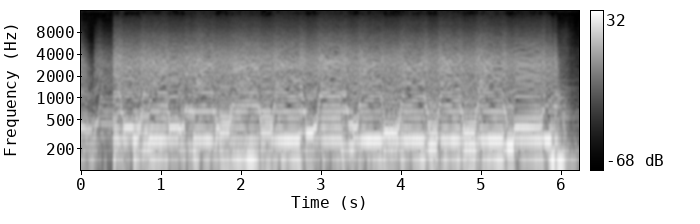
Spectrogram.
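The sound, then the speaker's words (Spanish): A loud distorted electric guitar plays a quick, repeating pattern of finger-tapped notes, steady and rhythmic for several seconds with no voices, ending abruptly. “Pero este ya es con distorsión, ¿no?”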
